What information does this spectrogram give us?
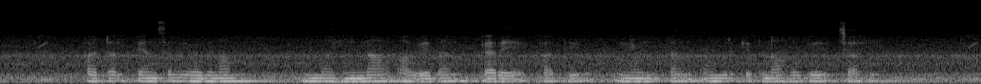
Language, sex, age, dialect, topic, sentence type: Magahi, male, 31-35, Southern, banking, question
